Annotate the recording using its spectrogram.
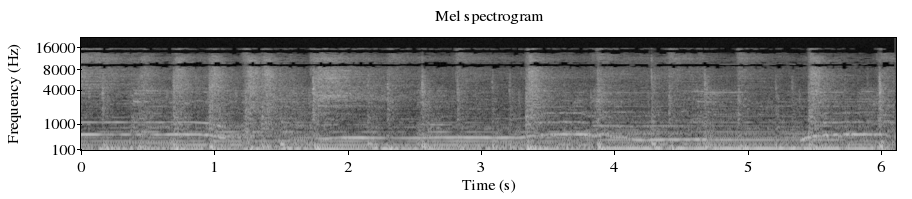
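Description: Live rock band playing an instrumental passage with no singing: electric guitar holding long notes that bend up and down, over electric bass and a drum kit.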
